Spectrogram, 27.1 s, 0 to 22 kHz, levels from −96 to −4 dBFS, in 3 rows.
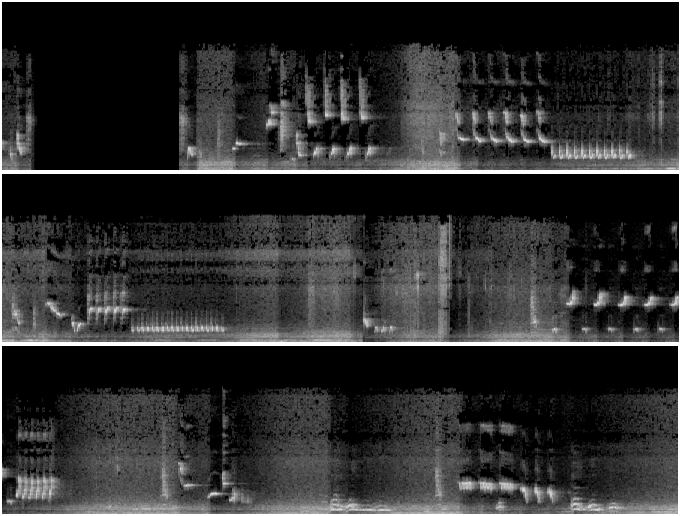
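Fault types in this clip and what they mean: call audio freeze: Packets were likely held up and the jitter buffer ran dry, so from 0.37 to 2.37 s a brief tail decays into near silence, inserting about two seconds of delay.
skip ahead: The backlog of late audio was then discarded to catch up, so at 2.60 s playback jumps forward almost seamlessly, losing roughly two seconds of sound.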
